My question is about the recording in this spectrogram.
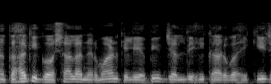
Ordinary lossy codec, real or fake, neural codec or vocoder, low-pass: MP3, 48 kbps; fake; codec, 16 kHz in and 24 kHz out, 2.2 kbps, FireRedTTS-2 codec; 7.2 kHz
